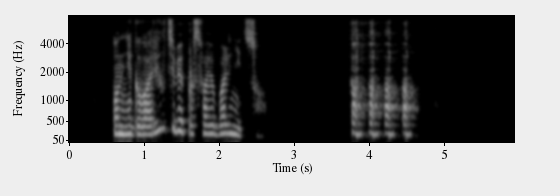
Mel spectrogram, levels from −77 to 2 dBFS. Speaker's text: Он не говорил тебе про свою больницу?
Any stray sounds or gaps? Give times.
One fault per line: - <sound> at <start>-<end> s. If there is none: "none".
- laugh at 3.8-4.7 s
